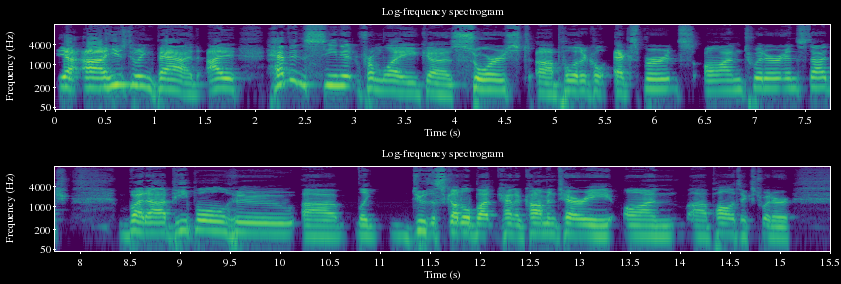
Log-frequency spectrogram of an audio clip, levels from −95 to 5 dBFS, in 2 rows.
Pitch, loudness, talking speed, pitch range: 165 Hz, -19 LUFS, 140 wpm, 145-195 Hz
